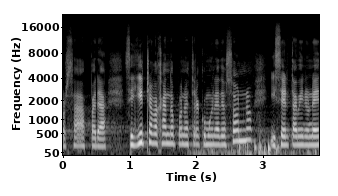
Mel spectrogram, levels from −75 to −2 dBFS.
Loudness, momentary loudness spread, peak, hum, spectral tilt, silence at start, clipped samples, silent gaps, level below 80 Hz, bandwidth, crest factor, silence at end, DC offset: -21 LUFS; 6 LU; -2 dBFS; none; -5.5 dB/octave; 0 s; under 0.1%; none; -40 dBFS; 17 kHz; 18 dB; 0 s; under 0.1%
